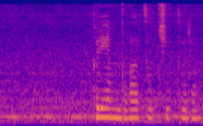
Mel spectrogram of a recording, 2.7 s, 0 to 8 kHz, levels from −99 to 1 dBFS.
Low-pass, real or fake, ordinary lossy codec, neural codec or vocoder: 7.2 kHz; fake; none; codec, 44.1 kHz, 7.8 kbps, Pupu-Codec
